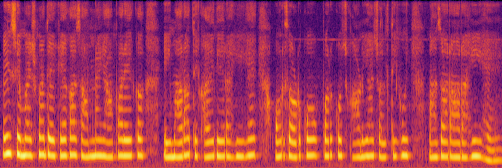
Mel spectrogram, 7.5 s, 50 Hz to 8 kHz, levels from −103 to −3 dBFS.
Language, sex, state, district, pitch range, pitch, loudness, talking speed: Hindi, female, Rajasthan, Jaipur, 260-280 Hz, 270 Hz, -16 LUFS, 190 wpm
